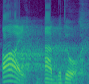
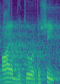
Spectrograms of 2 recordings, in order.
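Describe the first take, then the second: First: "I am the door." said slowly, word by word; slow weighty emphasis. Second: Said in the usual way. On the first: Shown as a demonstration. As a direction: lean on each word of "I am the door.". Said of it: "I do think he is emphasizing this". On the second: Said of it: "I wonder if you can hear the emphasis of his words".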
